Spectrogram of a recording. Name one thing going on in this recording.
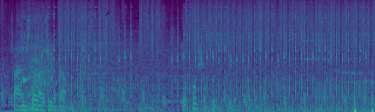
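Rapid game sound effects of a pickaxe chipping at stone tick away.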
